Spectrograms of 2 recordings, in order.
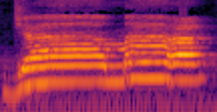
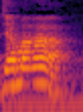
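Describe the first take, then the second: First: The first vowel is held for two beats. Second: The first vowel is held too briefly. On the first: The speaker calls it right. "Maka bacanya panjang dua harokat" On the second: The speaker calls it wrong. "kurang panjang"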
